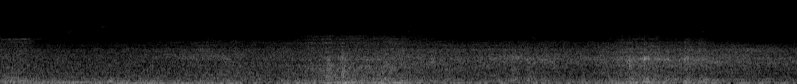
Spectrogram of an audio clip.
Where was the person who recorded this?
in a residential area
